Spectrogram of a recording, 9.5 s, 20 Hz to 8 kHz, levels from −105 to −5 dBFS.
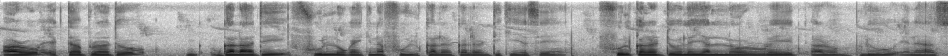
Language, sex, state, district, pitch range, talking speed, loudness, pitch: Nagamese, male, Nagaland, Dimapur, 120-145 Hz, 140 wpm, -18 LUFS, 130 Hz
